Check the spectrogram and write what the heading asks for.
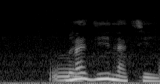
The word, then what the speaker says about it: مدينتي: مدينتي Madinati.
